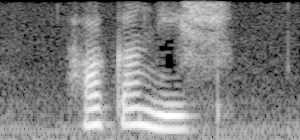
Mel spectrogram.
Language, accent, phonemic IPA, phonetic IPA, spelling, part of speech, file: Armenian, Eastern Armenian, /hɑkɑˈniʃ/, [hɑkɑníʃ], հականիշ, noun, Hy-հականիշ.ogg
- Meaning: antonym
